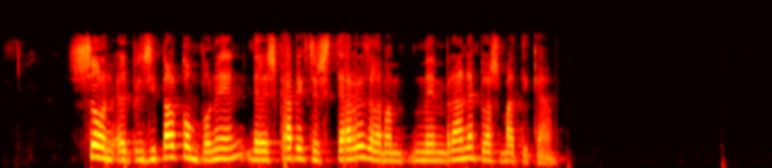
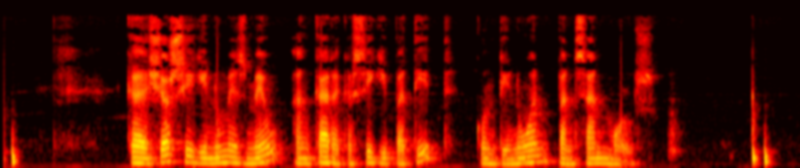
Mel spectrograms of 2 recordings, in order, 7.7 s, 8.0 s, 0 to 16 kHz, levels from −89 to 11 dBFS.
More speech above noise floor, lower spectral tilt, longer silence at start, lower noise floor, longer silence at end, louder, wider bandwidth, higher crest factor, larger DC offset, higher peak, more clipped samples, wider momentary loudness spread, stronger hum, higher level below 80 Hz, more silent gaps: first, 64 dB vs 47 dB; about the same, -5 dB/octave vs -4.5 dB/octave; first, 0.7 s vs 0.1 s; first, -83 dBFS vs -71 dBFS; first, 2.15 s vs 0.3 s; first, -19 LUFS vs -25 LUFS; second, 7.8 kHz vs 11.5 kHz; about the same, 20 dB vs 22 dB; neither; about the same, -2 dBFS vs -4 dBFS; neither; about the same, 11 LU vs 10 LU; neither; about the same, -56 dBFS vs -54 dBFS; neither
